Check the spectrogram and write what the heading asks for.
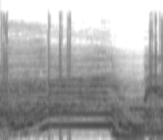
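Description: Music played loud through a car-trunk speaker wall in a filtered break: the highs are cut away, a synth tone with overtones slides up, holds, then drops low into the bass near the end, with a few sharp hits in the middle.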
